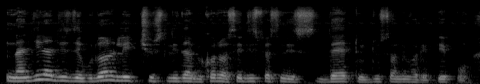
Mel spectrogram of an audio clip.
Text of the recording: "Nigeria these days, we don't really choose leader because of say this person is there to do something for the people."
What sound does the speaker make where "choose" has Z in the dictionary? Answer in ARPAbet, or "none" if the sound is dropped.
S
